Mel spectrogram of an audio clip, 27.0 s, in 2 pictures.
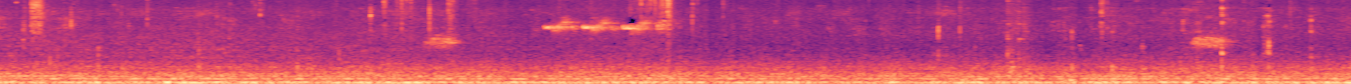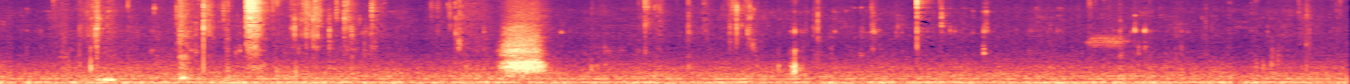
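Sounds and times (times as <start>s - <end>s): person chewing shrimp: 9.4s - 17.3s, 19.9s - 27.0s.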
